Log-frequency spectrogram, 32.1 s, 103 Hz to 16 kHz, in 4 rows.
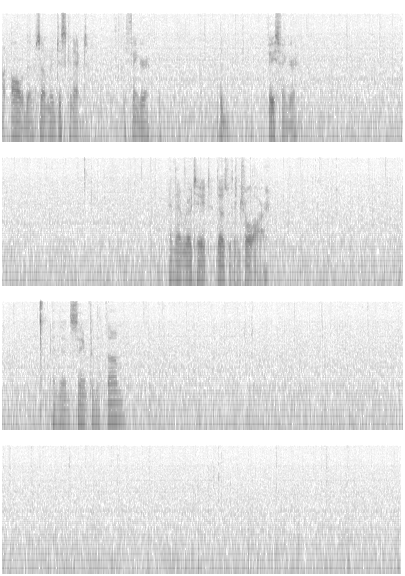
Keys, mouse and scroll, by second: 2.5 a, 4.2 right click, 5.9 middle click, 7.0 right click, 9.0 click, 9.9 a, 10.8 l, 11.2 middle click, 13.2 ctrl+r, 13.9 click, 14.2 middle click, 15.0 ctrl+r, 15.6 click, 16.0-17.0 middle drag, 17.2 right click, 17.7-21.0 middle drag, 21.0 ctrl+r, 22.0 click, 22.7-24.1 middle drag, 24.4 right click, 28.6 ctrl+r, 29.6 click, 30.8 right click.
